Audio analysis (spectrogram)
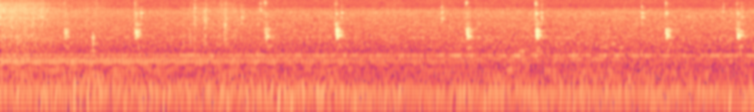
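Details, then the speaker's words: Grandfather clock running, strike also catching during chime: quiet tick-tock about every two-thirds of a second with slightly uneven spacing; pendulum sounds a bit off, timing off, likely out of beat; needs a clockmaker. "So you can hear the pendulum. You can hear it a bit off."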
